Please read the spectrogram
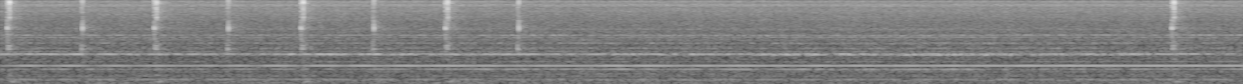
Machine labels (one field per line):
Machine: valve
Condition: normal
